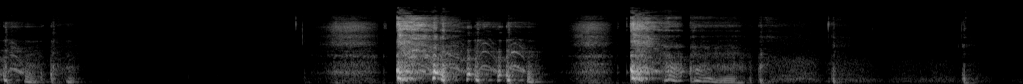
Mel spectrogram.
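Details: Repeated coughing: several bursts of harsh coughs, some in quick runs, with short breaths between.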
